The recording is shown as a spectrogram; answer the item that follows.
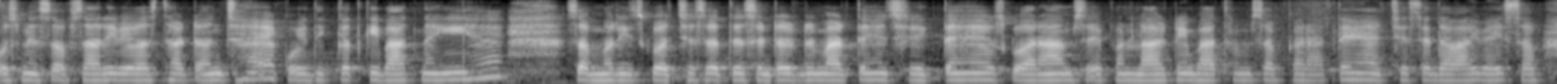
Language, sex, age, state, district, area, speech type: Hindi, female, 30-45, Uttar Pradesh, Ghazipur, urban, spontaneous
